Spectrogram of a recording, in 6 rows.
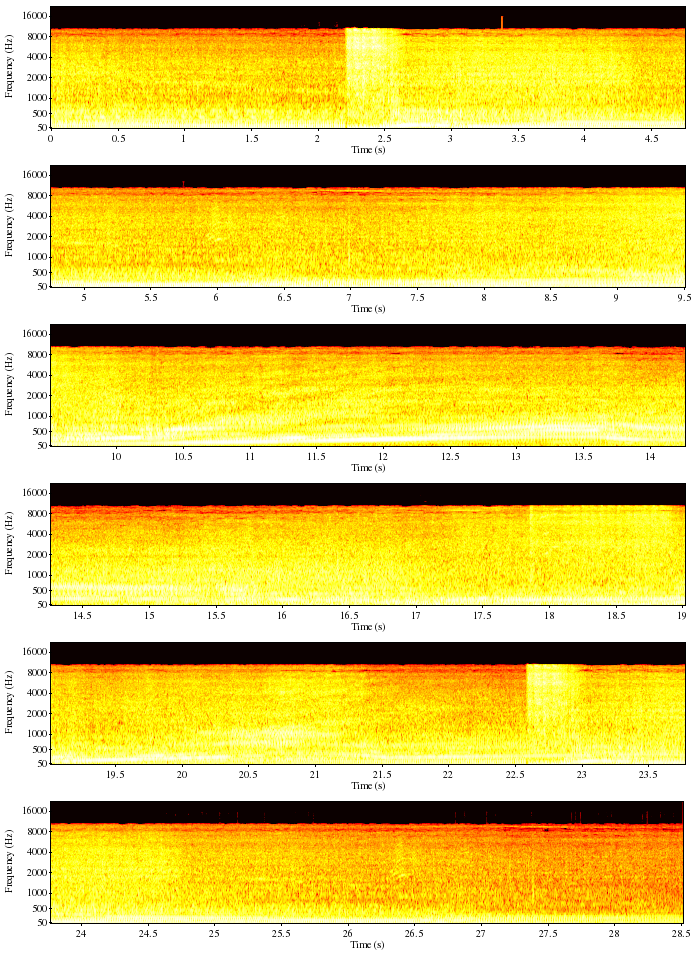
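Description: McLaren 12C's 3.8-litre twin-turbo V8 being revved while stationary. Several quick blips each fall away over a couple of seconds, and a longer rev climbs from about eight seconds in to a peak around thirteen seconds before dropping back. Sharp cracks come at the top of a few of the blips, and the sound fades out near the end.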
